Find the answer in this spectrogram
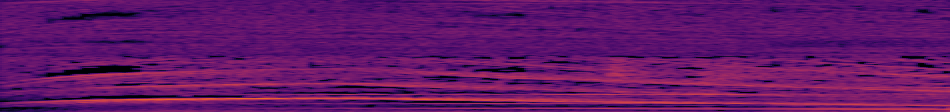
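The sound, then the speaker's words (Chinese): A police car siren wails in a long, loud, continuous tone whose pitch glides slowly downward over several seconds, with no voices over it. “警笛声，杂乱的脚步声，老于办公室的门几乎是被撞开的。”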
